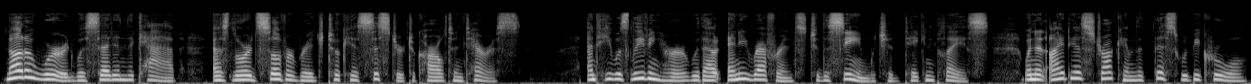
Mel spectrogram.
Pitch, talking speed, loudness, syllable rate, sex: 200 Hz, 200 wpm, -19 LUFS, 5.4 syllables/s, female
